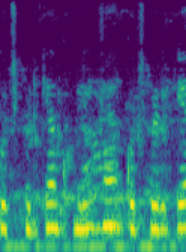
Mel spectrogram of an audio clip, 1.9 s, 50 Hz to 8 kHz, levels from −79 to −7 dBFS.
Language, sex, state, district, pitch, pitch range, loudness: Hindi, female, Chhattisgarh, Balrampur, 250 Hz, 245-255 Hz, -15 LUFS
